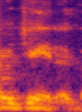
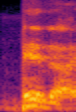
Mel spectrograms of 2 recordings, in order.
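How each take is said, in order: First: The name is said with Americanized English pronunciation. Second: The name is said with Spanish pronunciation. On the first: This is the form adapted for American listeners. "I say Ojeda ... Ojeda was just more Americanized" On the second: This is the original form of the name. "it's really pronounced Ojeda, Ojeda in Spanish"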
